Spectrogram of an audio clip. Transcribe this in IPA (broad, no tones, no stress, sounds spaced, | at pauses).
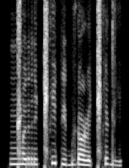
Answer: ŋ͡ǁ ɵ r i ǁʰ i pʲ ə˞ bʲ ə̤ ɽ ɔ ɭ i ǁʰ i ɖ i̤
